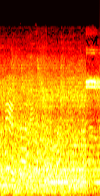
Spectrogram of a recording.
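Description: A young man speaks into a microphone over loudspeakers in an echoing hall.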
